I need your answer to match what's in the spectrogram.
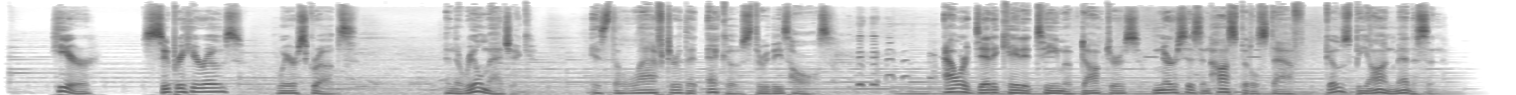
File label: Commercial HOSPITAL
